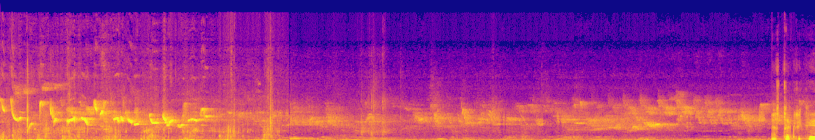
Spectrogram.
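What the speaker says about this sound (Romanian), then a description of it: "Ce cântă păsările?" Birdsong outdoors at Gelati monastery in Georgia, bright chirping calls high up amid footsteps and people talking, fading to a quieter ambient stretch with occasional distant chirps.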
